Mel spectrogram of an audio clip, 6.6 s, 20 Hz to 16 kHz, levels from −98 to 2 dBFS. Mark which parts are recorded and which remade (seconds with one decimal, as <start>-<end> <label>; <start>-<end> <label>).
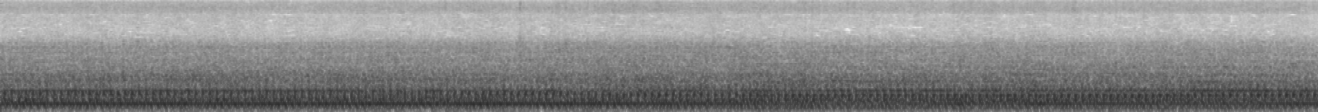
0.0-6.6 recorded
